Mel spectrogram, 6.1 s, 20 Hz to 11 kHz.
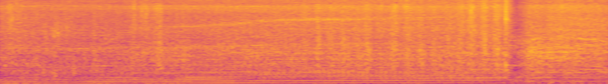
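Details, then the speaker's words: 4th gen Toyota Tacoma TRD Pro during off-road trail test: engine pulling steadily under load, then a sharp crack near five seconds and the drive note drops away; front differential completely blew out. "So the TRD Pro is supposed to be the top of the line Tacoma off-roader, and TFL took their truck out and experienced a major malfunction. The front diff completely blew out."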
